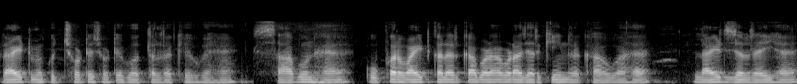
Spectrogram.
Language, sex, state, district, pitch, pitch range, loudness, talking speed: Hindi, male, Jharkhand, Deoghar, 110 Hz, 105-110 Hz, -21 LUFS, 190 wpm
